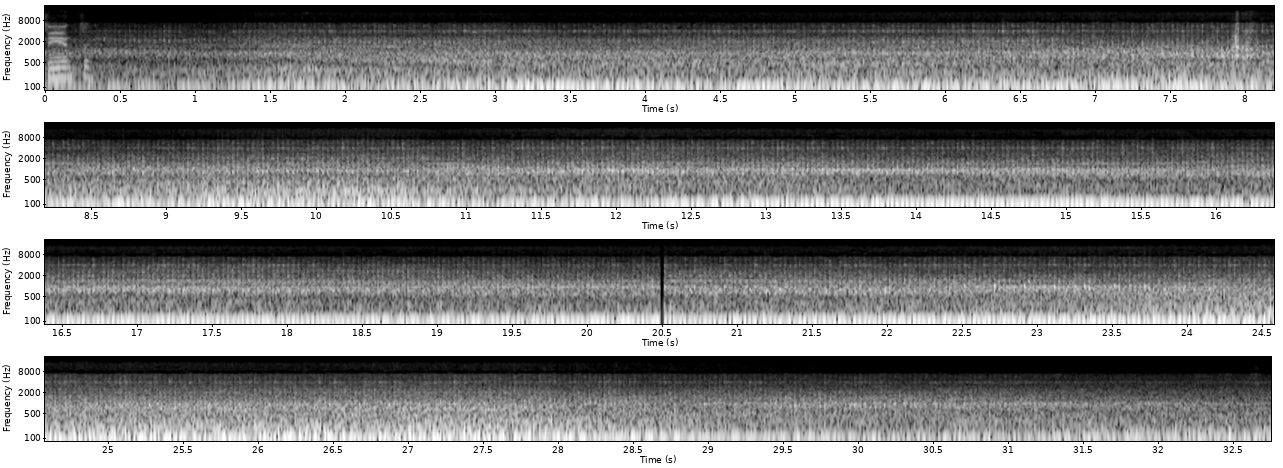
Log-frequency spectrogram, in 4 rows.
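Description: Scania K420 coach's rear-mounted six-cylinder diesel engine idling, a steady low drone that grows louder a second or two in and then holds even. A single sharp click sounds about eight seconds in.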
